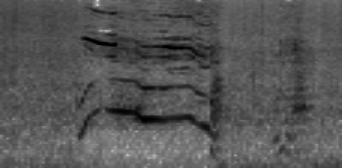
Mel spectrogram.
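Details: Ninja, a pet dog, protests at the beach when told it is time to leave after fetch: one long high whine, sliding up then holding level before dropping, with a faint yelp after and a person calling him.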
